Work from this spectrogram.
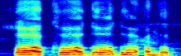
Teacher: क, ख, ग, घ, अंग कंठ के स्पर्श से बोले जाते हैं। ठीक है, जैसे क, ख, ग ये सब कंठ से बोले जाते हैं।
